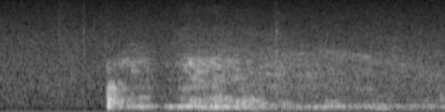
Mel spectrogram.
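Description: Shuffleboard puck slid up a wooden table: a sharp knock about a second in, then a low gliding rumble that slowly fades.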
